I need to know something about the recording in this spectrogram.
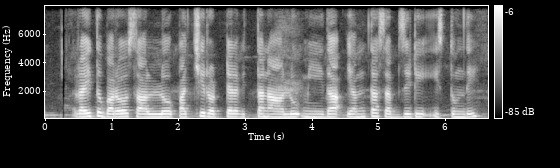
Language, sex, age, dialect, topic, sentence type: Telugu, female, 18-24, Central/Coastal, agriculture, question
